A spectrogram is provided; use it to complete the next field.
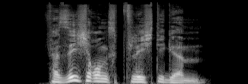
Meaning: strong dative masculine/neuter singular of versicherungspflichtig
- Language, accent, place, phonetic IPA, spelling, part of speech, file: German, Germany, Berlin, [fɛɐ̯ˈzɪçəʁʊŋsˌp͡flɪçtɪɡəm], versicherungspflichtigem, adjective, De-versicherungspflichtigem.ogg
